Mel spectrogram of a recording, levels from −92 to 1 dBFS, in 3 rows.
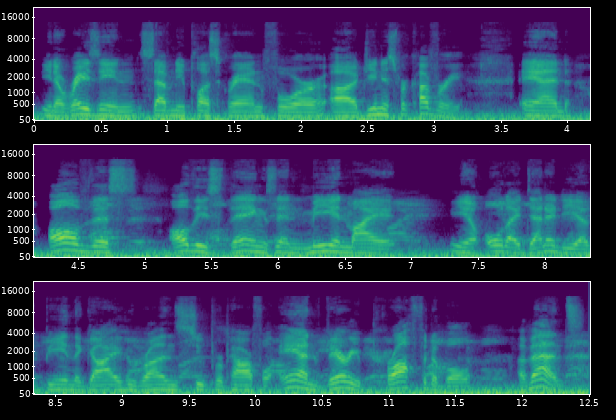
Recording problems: echo of what is said; noticeable; from 4.5 s on; 250 ms later, 15 dB below the speech
low rumble; faint; throughout; 25 dB below the speech

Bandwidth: 13.5 kHz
